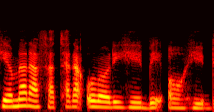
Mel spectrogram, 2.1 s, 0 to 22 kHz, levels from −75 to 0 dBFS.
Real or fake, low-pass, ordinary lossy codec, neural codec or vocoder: fake; 7.2 kHz; none; codec, 16 kHz, 0.5 kbps, X-Codec, HuBERT features, trained on balanced general audio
